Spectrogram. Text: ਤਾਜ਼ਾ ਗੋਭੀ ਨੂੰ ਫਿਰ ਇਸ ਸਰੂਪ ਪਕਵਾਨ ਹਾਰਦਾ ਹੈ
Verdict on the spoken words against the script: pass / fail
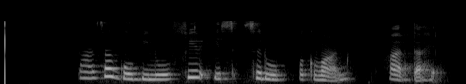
pass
